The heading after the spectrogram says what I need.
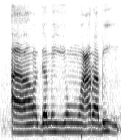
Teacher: دوسرے حمزہ کو الف اور حمزہ کے درمیان پڑھیں گے۔ اس کو دوسرے حمزہ کو تسہیل کہتے ہیں۔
